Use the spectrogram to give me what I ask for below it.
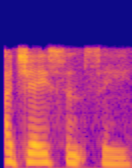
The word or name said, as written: adjacency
